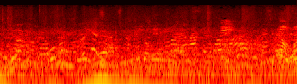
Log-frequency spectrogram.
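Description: A crowd of shoppers chatters around.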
